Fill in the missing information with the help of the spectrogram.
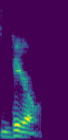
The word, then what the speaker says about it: Viral: It's Viral.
